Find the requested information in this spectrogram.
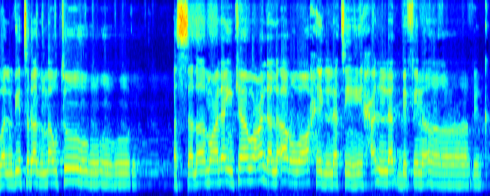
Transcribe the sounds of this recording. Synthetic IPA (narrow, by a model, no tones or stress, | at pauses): walbɪt̪ɾalmawt̪uː | ɾ | ʔasːalaːmʊʕalajkawaʕalaːlʔɑɾˤwaːħɪlːat̪ʰiːħalːat̪̚bɪfɪnaː | ɾɪk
